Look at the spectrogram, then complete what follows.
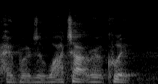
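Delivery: hushed, very quiet half-whisper. Retelling how a man leaned in and warned him: imitating a half-whisper. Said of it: "whispers in my ear".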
